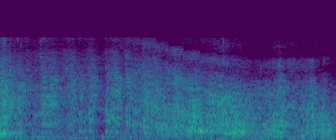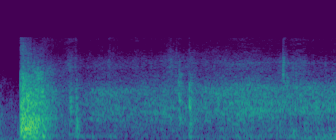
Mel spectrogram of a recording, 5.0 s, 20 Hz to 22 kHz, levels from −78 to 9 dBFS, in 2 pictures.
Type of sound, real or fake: real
